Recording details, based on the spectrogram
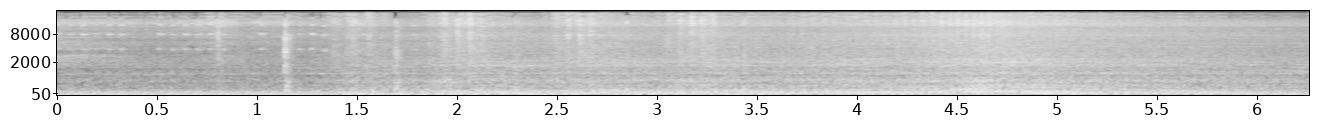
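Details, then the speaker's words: Old truck with a chronic fuel issue, running: uneven, slightly lumpy note wavering as it revs, feels like it is missing; owner suspects it needs new spark plugs. "So, it's running a little bit rough. I think it probably needs new plugs."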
